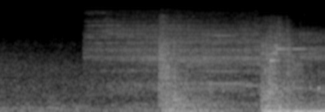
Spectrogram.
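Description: A power grinder grinds against metal.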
